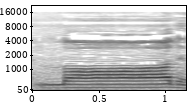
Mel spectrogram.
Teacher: দদ হচ্ছে জিহ্বার গোড়ার কিনারা উপরের মারির দাঁতের গোড়ার সঙ্গে লাগবে, লদ, মোটা হবে।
